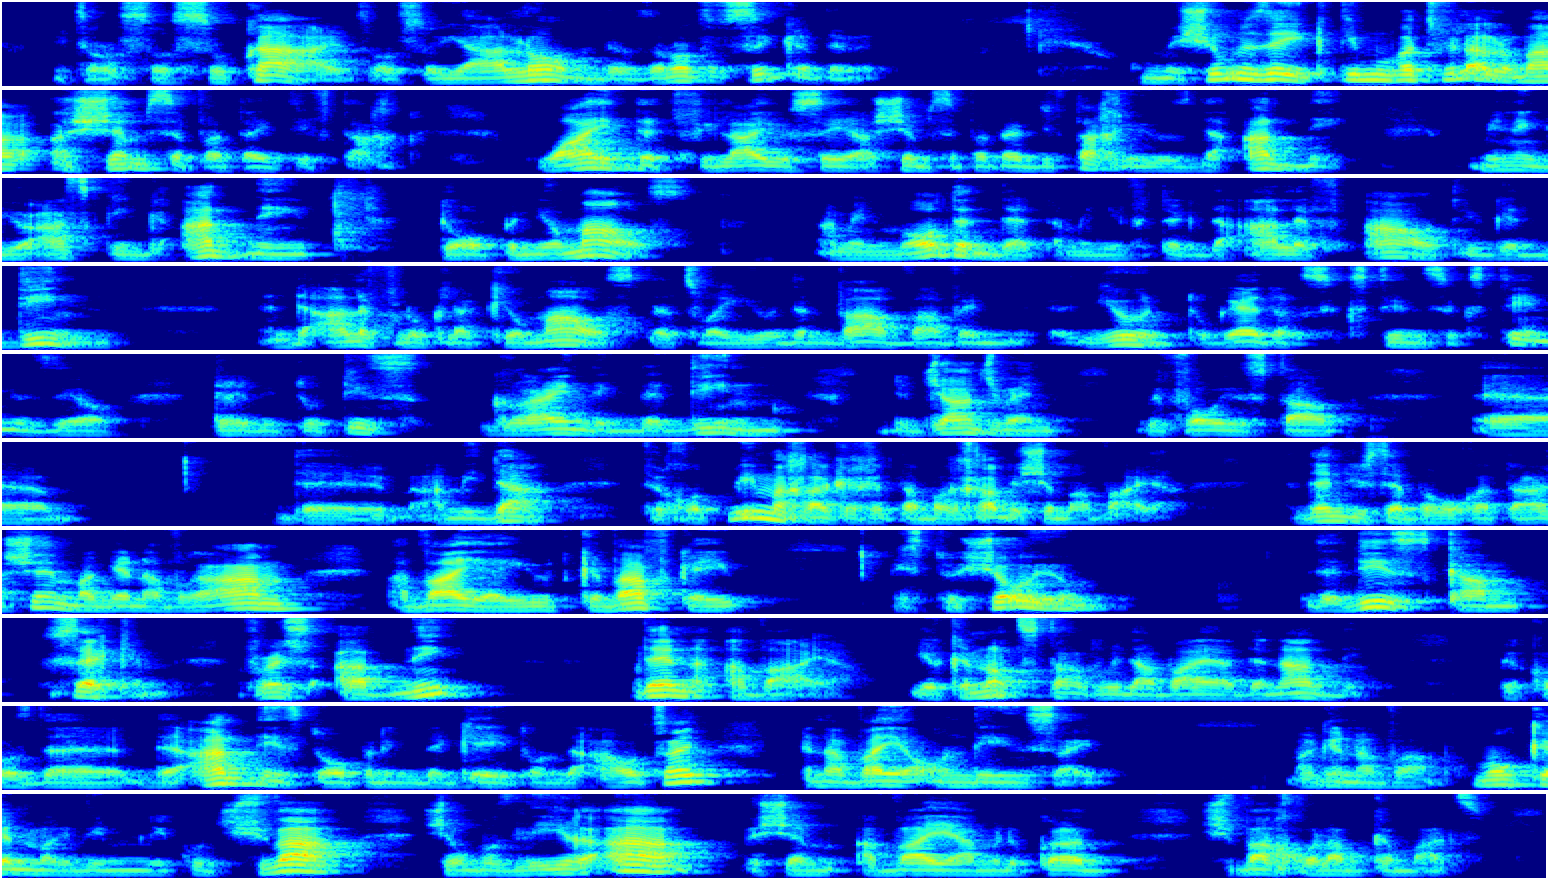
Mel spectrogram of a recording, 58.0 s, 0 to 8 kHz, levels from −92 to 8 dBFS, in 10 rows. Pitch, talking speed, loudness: 200 Hz, 145 wpm, -37 LUFS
